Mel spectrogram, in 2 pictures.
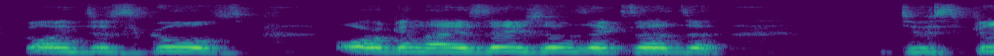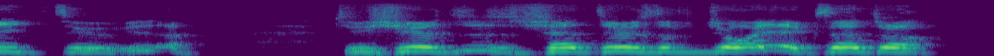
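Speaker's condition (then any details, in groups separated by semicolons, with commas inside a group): Brain injury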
